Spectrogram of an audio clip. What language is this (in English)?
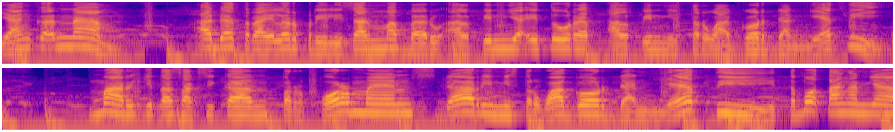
Indonesian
